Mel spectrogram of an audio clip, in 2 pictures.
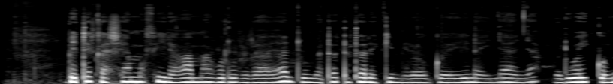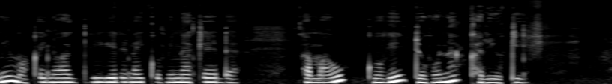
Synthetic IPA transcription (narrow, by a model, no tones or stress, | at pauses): betekaʃiamofiːɾawamaɣoɾoɾoɾajaɟumatatutaɾekimiɾɔɡɔeɾinaiɲaɲameɾiwaikomimwaːkainawaɡiɾiɣeɾenaikominakɛːda | kamau | ɡ̥oɣeɟuɣonakʰaɾioki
